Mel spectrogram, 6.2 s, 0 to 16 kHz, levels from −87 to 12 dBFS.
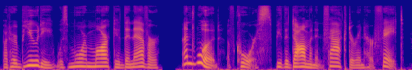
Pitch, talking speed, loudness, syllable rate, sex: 180 Hz, 185 wpm, -20 LUFS, 4.7 syllables/s, female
